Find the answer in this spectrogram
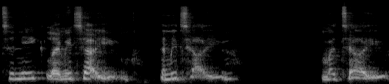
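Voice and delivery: soft, choked up, holding back tears. Speaker addresses Tanique, holding back tears. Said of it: "I'm not gonna cry".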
